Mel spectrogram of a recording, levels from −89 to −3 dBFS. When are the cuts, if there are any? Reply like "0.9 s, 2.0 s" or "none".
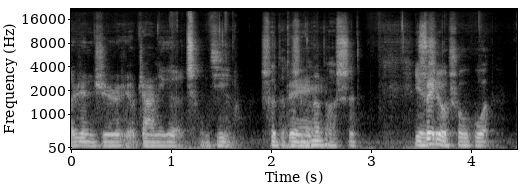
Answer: none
